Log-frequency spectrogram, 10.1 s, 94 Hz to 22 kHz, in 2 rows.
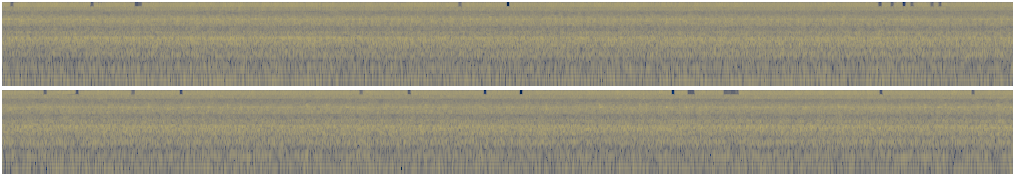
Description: Cold start cam phaser rattle on my 2019 3.5 Ecoboost.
